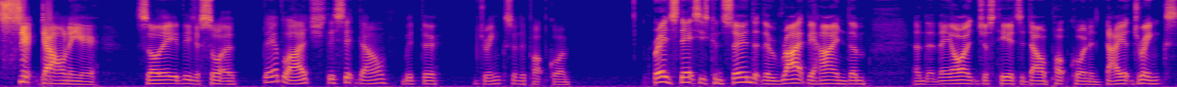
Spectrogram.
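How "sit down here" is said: put-on aggressive tone, much slower. Retelling how a man checked two people's tickets, mock-aggressive tone. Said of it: "he's very aggressive in his tone".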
